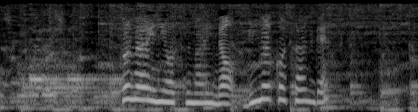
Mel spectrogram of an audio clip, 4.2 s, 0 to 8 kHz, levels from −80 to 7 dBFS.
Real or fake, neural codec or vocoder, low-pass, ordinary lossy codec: fake; codec, 16 kHz, 8 kbps, FreqCodec, smaller model; 7.2 kHz; none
